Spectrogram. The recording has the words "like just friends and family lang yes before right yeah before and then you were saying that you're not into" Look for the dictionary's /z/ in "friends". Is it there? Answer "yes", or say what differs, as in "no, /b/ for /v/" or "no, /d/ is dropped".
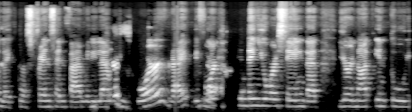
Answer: no, /s/ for /z/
